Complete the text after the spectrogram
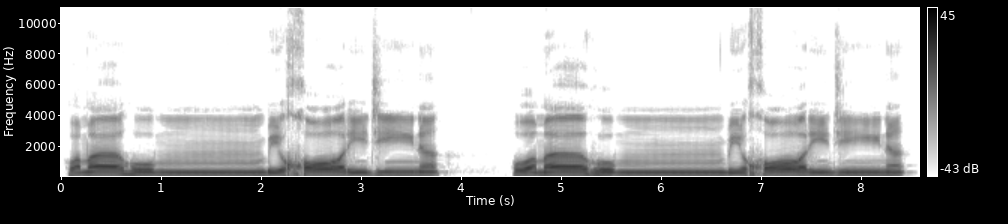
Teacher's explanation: وَمَا هُمْ یہاں پر میم ساکن کے بعد با ہے، میم کو غنہ کے ذریعے اخفاء کے ساتھ پڑھیں گے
